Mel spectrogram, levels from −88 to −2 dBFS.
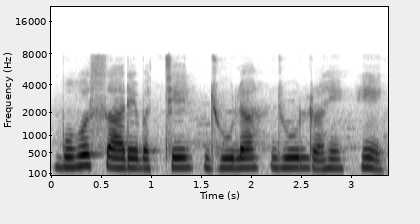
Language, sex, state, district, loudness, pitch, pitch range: Hindi, female, Madhya Pradesh, Bhopal, -17 LUFS, 195 Hz, 185-195 Hz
